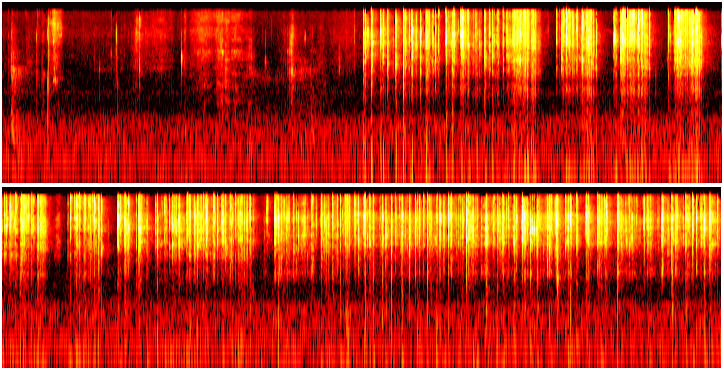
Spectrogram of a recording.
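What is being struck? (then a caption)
Small plastic hair claw clip. A small, hollow, toothed tortoiseshell plastic hair claw clip is held in the hands and tapped and scratched with long nails. After a few seconds of faint, sparse ticks, dense, fast, bright scratching and clicking starts and continues in short bursts separated by brief pauses.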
